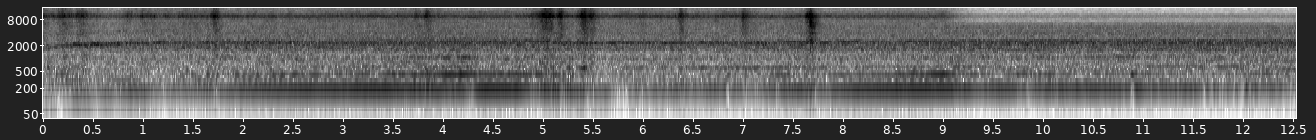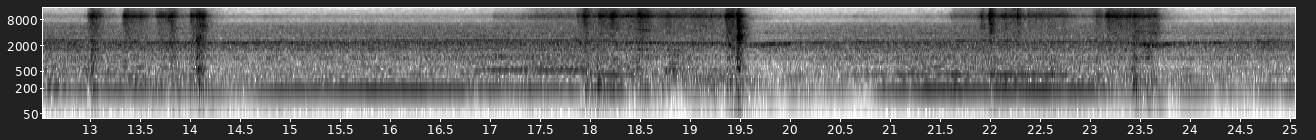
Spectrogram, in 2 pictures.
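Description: A countertop juice machine grinds two carrots, a steady loud motorized whine with a low hum running throughout, punctuated by brief clunks and strains as the pulp feeds through, with no talking.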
